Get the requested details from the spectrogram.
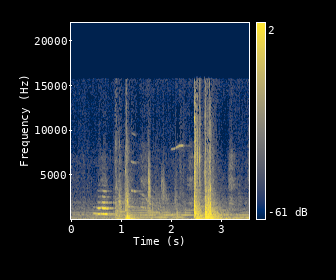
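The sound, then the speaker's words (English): A door swings shut with a solid thunk, preceded by a lighter knock and faint creaking, then quiet. No talking. “Close the door, please.”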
